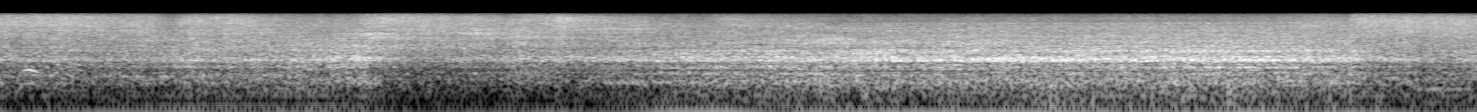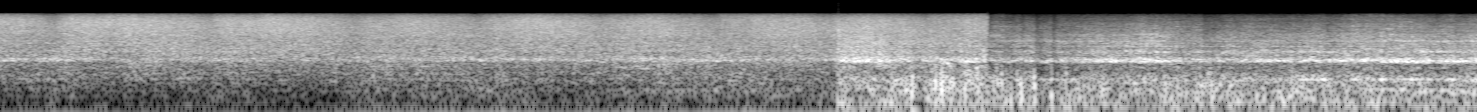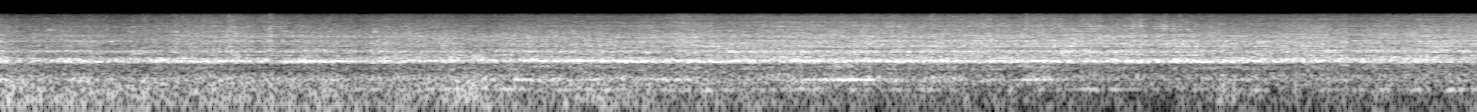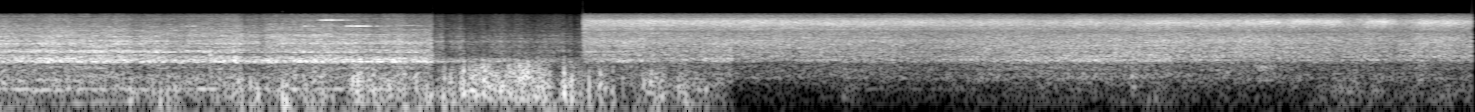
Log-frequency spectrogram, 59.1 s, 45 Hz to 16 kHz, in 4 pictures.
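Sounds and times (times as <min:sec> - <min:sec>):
steam locomotive droning: 0:00.0 - 0:59.0.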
